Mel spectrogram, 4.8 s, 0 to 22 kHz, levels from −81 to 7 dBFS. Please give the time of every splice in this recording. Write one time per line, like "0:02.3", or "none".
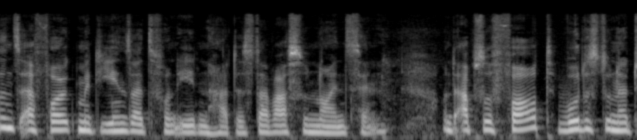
none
